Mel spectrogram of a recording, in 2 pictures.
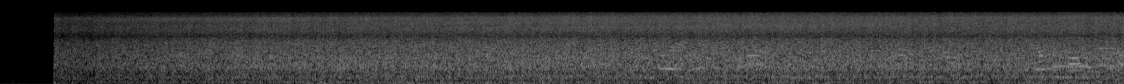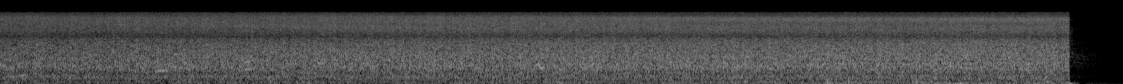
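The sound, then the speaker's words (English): Steady rush of water flowing from a desert spring, caught on a phone: a broad, continuous hiss that holds even and unbroken throughout, with no other clear sounds. “crank up the volume. I want you to hear the spring.”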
